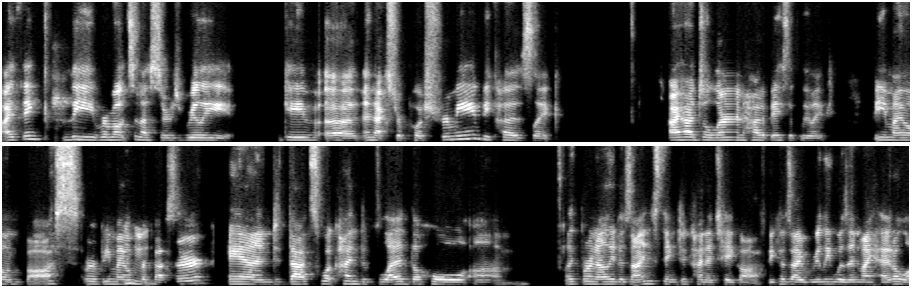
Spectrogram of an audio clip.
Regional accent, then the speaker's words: Montauk, New York, United States; moved away as an adult; also born or lived in Dominican Republic; now in New York City, United States; I was raised in the Hamptons in Montauk

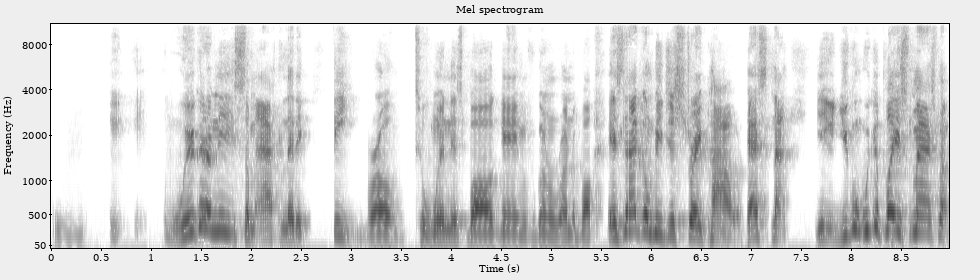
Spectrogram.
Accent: Alabama, United States; moved away as an adult; also born or lived in Michigan; I'm right here in Alabama, born and raised. I came from Alabama. To Michigan

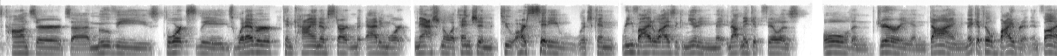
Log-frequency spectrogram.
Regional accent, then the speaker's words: New Mexico, United States; born and raised in New Mexico

